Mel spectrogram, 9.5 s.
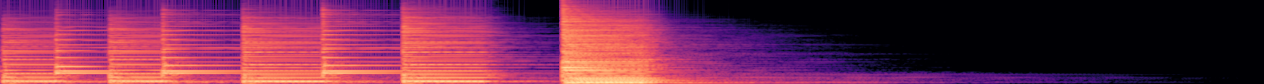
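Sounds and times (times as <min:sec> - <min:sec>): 
swing piano: 0:00.0 - 0:05.6.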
